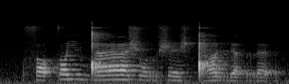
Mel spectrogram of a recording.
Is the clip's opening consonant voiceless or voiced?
voiceless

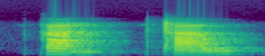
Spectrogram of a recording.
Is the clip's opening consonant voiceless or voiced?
voiceless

